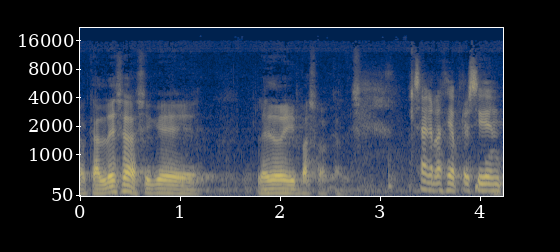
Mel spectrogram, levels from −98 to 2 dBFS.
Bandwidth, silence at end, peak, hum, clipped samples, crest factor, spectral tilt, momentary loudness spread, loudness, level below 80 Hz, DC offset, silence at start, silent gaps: 15.5 kHz; 0 s; -10 dBFS; none; under 0.1%; 16 dB; -4.5 dB/octave; 20 LU; -26 LUFS; -64 dBFS; under 0.1%; 0 s; none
